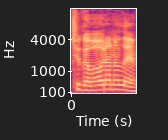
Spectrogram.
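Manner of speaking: quick, casual phrasing with words run together. Showing how we say the phrase when we talk: fast, words run together. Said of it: "we say it fast and it sounds like".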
